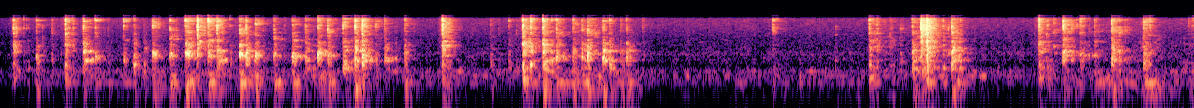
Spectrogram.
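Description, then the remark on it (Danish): Rapid clicking of keys as someone types a reply to a personal message on a keyboard, coming in bursts with short pauses between, moderately quiet, with no one speaking. “Skal lige skrive besvare en personlig besked her fra ikke andre, men her er en af dem, det er der med her.”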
